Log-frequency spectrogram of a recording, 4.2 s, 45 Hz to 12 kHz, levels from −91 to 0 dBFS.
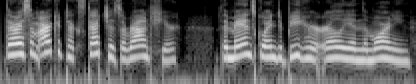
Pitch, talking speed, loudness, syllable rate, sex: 265 Hz, 245 wpm, -18 LUFS, 7.5 syllables/s, female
